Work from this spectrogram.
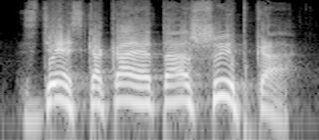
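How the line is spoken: Still yelling. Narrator (Russian): по-прежнему орал Браун

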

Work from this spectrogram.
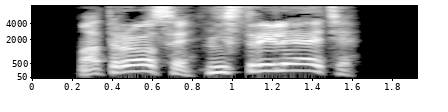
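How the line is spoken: Shout. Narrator (Russian): крикнул Бенецкий

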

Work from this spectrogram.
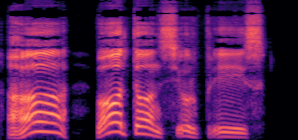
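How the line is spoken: Cheerful shout. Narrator (Russian): весело крикнул

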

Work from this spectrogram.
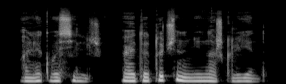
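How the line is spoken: Whisper. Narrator (Russian): шепнул Климов

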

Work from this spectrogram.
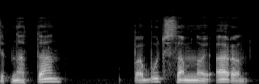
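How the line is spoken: Soft whisper. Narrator (Russian): Аарон тихо шепчет

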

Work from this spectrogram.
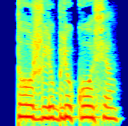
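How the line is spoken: Sad sigh. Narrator (Russian): с грустью вздохнула я

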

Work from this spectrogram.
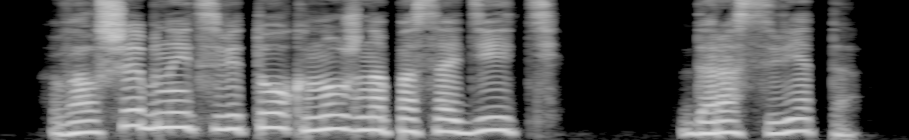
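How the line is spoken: Calm. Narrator (Russian): спокойно ответил Ричард

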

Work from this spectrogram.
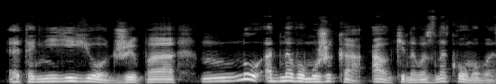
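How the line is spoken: Through gritted teeth. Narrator (Russian): сквозь зубы объяснила Кира

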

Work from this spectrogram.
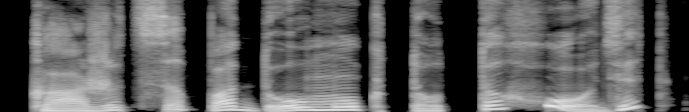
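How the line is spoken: Sleepy quiet whisper. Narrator (Russian): сонно протирая глаза, тихо прошептал Самоделкин

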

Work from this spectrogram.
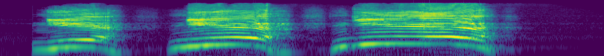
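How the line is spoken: Hoarse shout. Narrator (Russian): Хрипло закричал он

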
